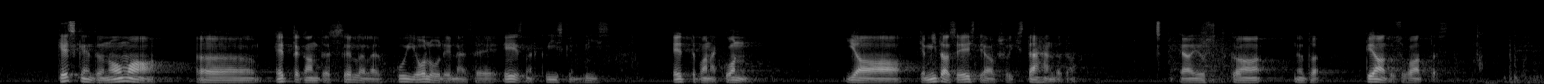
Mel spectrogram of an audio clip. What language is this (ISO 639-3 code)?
est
